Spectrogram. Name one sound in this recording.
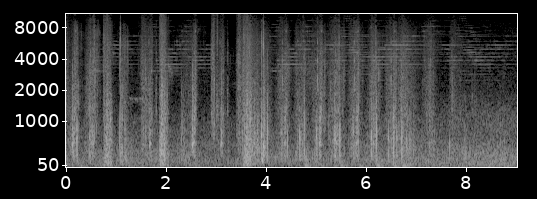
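Hands and feet scrape and tap against stone while climbing.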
